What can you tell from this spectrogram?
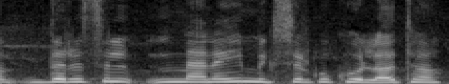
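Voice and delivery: normal talking voice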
